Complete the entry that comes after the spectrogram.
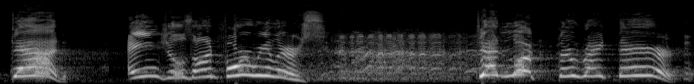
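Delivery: put-on high, loud, laughing kid's yell, slowing down; excited child shout. Son yelling to his dad about the angels, high and loud. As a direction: shout it like a thrilled little boy. Son spots the four-wheelers.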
